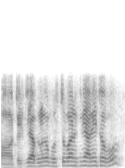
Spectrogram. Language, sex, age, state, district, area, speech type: Assamese, male, 45-60, Assam, Golaghat, urban, conversation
